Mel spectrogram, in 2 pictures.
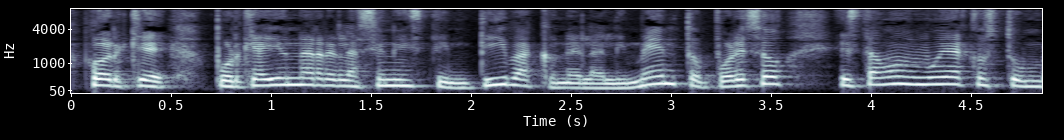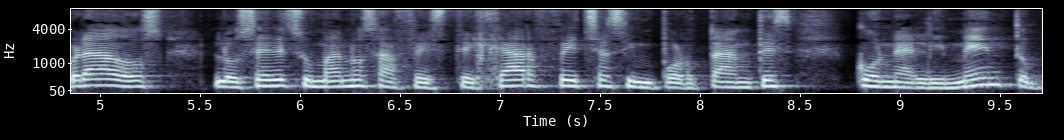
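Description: A man with a Mexican accent, a doctor giving advice in an expressive, conversational way. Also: fairly high pitch. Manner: conversational and expressive, acts out talking to children. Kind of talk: casual advice talk.

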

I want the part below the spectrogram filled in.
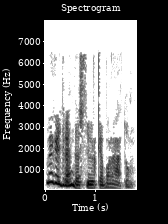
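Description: A man voicing an old male cat who is hard of hearing, in a storybook, with a husky voice. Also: sits high, wildly swooping pitch, darkish tone, voice pushed up, heavily acted. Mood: resigned. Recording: dull lo-fi recording.

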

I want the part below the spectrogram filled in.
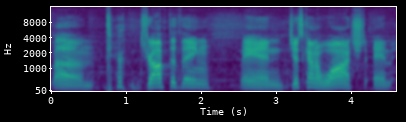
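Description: A man with a bright, crisp and slightly high voice chats casually on a podcast panel, telling anecdotes as he goes. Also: drawn-out words, faint music behind. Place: bar under construction.

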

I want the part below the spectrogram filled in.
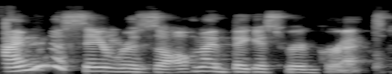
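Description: Woman guest, amateur dog trainer and bird hunter, relaxed and candid in a chatty interview. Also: fairly low pitch, normal speed, poor audio. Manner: candid, easygoing answers. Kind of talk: casual interview chat.

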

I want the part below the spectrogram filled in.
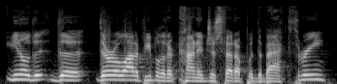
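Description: High-voiced wry man hosting a podcast. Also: very fast, fairly bright tone, no room sound, studio quality. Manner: wry, wordy, sardonic. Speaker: podcast host. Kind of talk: football podcast talk with scripted-sounding intro.

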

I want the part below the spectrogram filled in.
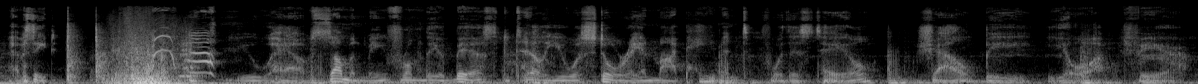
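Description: An actor playing a hungry male demon storyteller who gloats and savors every word, slow and menacing. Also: low voice, vocal fry, heavily acted. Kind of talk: horror film acting.

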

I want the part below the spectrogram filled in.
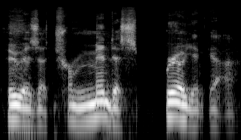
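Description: A man with a somewhat low voice, speaking as a guest on a talk show. He tells his story earnestly and with animation, sometimes slowing to lean on a point. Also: warm tone. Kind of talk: casual radio chat.

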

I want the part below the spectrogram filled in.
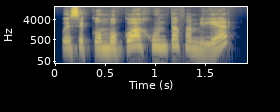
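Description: A woman podcast host with a Mexican accent retelling a guest's ghost story in a lively, slangy way. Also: mid-range voice, brisk, no echo, highs cut off. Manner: animated, slangy, acts out quotes.

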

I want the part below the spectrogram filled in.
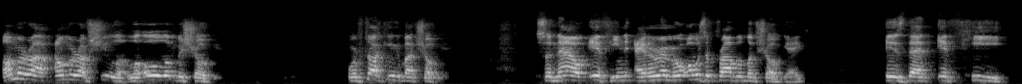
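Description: A man teaches a Talmud class as a rabbi, reading aloud and explaining in an animated, questioning way. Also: high voice, reverberant. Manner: animated, questioning, acts out examples in dialogue. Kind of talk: interactive text lesson, reading aloud and explaining.

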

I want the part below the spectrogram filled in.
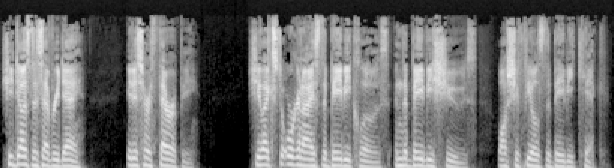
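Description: A man reading a magazine feature as scripted narration, in a measured, solemn way. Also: mid-range voice, darkish tone, no room sound, clean studio sound.

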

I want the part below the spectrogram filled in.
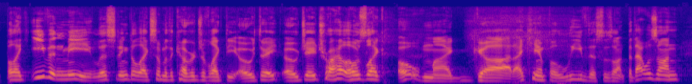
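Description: A man joining a casual panel chat as a guest, making quick wry comments. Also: fairly high pitch, a little mellow, no room sound.

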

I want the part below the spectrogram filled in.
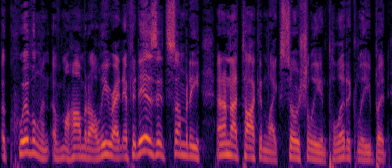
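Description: A man's voice: fairly high pitch, lively intonation, very fast, gravelly, no room sound, studio quality. A man hosting a casual sports talk show, chatty and joking, often restarting his sentences. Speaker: sports radio host.

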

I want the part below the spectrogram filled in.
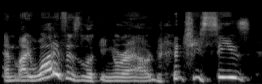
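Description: A middle-aged man from California telling a personal story in casual talk, animated and acting out the voices of others. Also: sits high, normal speed. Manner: animated, acts out quoted voices.

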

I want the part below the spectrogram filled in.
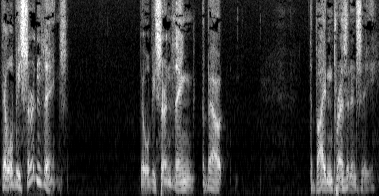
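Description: A man's voice: mid-range voice, sing-song, unhurried, gravelly, long pauses, breathy edge, dry recording. An older man hosting a political talk show, giving a blunt, combative commentary monologue with frequent stammered restarts.

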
